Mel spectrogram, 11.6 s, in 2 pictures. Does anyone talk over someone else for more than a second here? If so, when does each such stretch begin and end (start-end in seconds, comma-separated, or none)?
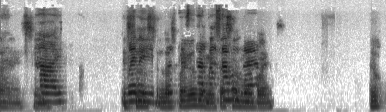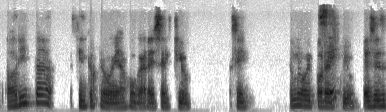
1.8-3.8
